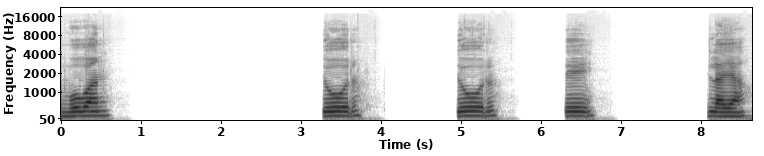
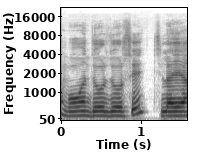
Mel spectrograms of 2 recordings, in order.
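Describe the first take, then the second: First: Very slow, word by word with long gaps; slow dictation. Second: Said in the usual way. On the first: Shown as a demonstration. Teacher dictating the sentence for pupils to copy, very slow. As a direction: dictate each word so children can write it. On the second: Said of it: "तो मोहन जोर जोर से चिल्लाया".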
